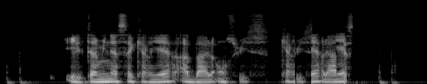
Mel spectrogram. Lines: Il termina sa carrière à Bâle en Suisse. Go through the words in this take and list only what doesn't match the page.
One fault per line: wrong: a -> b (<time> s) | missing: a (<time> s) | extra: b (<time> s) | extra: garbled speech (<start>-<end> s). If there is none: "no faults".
extra: garbled speech (2.8-3.5 s)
